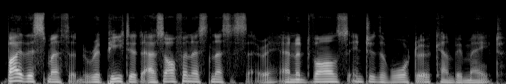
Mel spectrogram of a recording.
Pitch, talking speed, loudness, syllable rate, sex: 110 Hz, 190 wpm, -24 LUFS, 5.5 syllables/s, male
